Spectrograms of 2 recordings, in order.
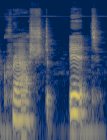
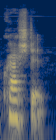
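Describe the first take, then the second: First: "crashed it" slowly, as two separate words; words separated. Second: "crashed it" run together like "crash-tit"; linked words. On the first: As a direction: stress "it" on its own, rising. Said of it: "Not crashed it". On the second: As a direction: carry the final t of "crashed" into "it". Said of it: "but crashed it". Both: Shown as a demonstration.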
